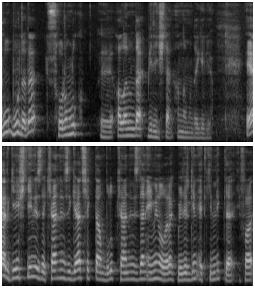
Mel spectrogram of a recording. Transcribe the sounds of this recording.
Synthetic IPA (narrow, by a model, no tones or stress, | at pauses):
bubuɾd̪ad̪aso̞ɾumlˠukː | alˠanɯnd̪abilʲint͡ʃlʲænanlˠamɯnd̪aɟe̞lʲijo̞ | e̞jæɾɟɛnt͡ʃlʲiːnizd̪ɛcʰɛnd̪iniziɟæɾt͡ʃʰɛc̚t̪ʰænbulˠup̚cʰɛnd̪inizd̪æne̞mino̞lˠaɾak̚be̞lʲiɾɟinɛt̪cʰinlʲiclʲɛifaː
